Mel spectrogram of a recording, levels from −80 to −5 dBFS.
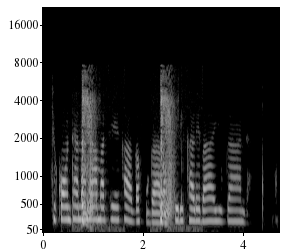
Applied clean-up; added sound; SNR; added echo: classical method log-MMSE.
